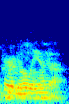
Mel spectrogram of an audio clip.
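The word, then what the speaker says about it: pareidolia: It is pronounced Paradola. Paradolia.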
